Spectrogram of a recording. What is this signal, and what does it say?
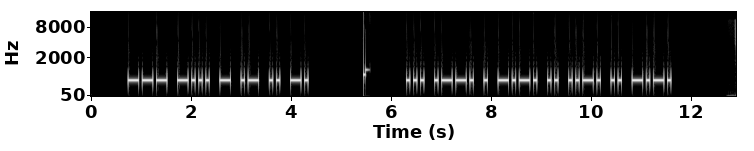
Morse code, heard as a keyed tone, about 17 wpm, 700 Hz. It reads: OBTAIN SPECIFIC
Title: Sentences from Top 1300 Words - New Word Drill Alt - 17wpm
